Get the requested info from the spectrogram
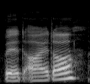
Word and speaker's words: Bad Ida: Genau, also die richtige Aussprache ist Bad Ida, die englische Version.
